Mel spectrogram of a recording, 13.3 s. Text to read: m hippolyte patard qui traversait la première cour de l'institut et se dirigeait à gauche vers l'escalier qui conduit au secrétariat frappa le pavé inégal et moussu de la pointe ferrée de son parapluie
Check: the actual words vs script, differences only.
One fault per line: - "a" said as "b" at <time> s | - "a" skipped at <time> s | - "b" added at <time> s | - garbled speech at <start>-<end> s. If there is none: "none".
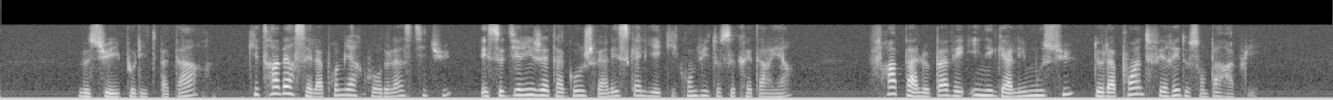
none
